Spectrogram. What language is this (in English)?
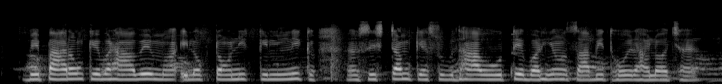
Maithili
